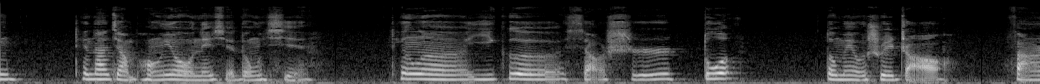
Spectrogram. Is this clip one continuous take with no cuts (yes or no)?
yes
